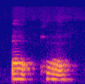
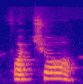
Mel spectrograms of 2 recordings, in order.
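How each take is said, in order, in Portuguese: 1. Começa com P e tem um som de 'k'. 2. Começa com F e tem um som de 'tch'. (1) "como a gente leria em português" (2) "esse P para os Waiwai é, um, é lido como o F, e o C como o som do tchau"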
